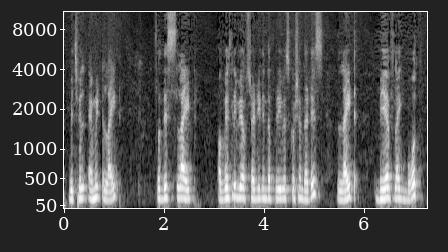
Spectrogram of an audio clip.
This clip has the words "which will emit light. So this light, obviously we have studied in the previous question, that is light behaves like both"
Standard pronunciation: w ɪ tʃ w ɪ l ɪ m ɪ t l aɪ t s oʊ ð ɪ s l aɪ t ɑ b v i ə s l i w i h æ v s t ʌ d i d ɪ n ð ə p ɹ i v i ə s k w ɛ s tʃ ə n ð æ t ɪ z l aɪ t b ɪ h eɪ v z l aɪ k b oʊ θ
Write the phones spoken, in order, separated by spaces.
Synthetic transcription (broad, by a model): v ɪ tʃ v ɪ l ɪ m ɪ t l aɪ t s oʊ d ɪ s l aɪ t ɑ b v i ə s l i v i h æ v s t ʌ d i d ɪ n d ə p ɹ i v i ə s k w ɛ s ʃ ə n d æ t ɪ z l aɪ t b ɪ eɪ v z l aɪ k b oʊ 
